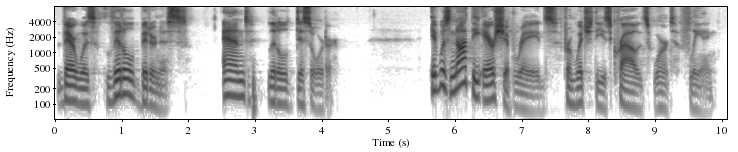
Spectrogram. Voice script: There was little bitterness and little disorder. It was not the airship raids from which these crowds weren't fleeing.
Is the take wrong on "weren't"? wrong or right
right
